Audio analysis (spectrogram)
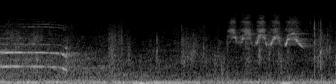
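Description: A backyard rooster calls twice, first a short, clear call and then a wavering call a moment later, heard at moderate distance over faint outdoor ambience.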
